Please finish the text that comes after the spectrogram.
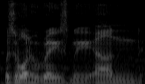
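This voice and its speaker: A man's voice: on the low side, flat delivery, moderate pace, faint music behind. A man in his forties from Ireland with an Americanized Southern Irish accent, chatting casually on a livestream and thanking viewers by name. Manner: folksy, thanks chat by name, calls viewers "love". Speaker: streamer and storyteller host.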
